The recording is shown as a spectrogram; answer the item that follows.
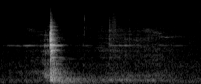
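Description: A single sharp metal-on-metal clank about half a second in, with a brief ring, from hand tools striking the steel rear wheel hub.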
